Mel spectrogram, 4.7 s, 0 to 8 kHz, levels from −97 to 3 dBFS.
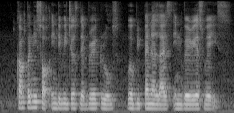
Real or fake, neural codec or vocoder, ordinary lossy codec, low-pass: real; none; none; none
